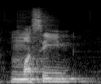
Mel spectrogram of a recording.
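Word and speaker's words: machine: Next I को ई भी पढ़ती हैं, long sound, मशीन, police, मैगजीन।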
